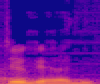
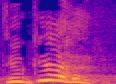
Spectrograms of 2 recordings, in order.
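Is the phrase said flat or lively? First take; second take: flat; lively. First: It is said flat with little energy. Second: It is said upbeat with lively energy. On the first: The speaker calls it wrong. "you can't say it like" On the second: The speaker calls it right. "You got to say it like, ... it just automatically like lifts your spirit"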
